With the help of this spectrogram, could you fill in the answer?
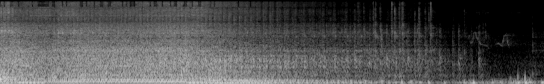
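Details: John Deere E150 lawn tractor that only buzzed without starting, after spraying WD-40 on the starter gear where it was not engaging the flywheel: small engine runs steadily with quick even beat, then winds down smoothly; normal running.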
